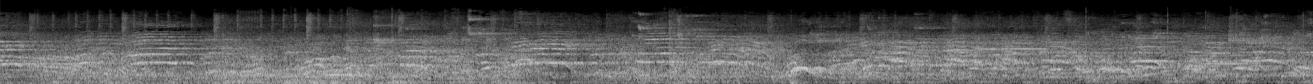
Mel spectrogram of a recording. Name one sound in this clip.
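Men talk and shout across a large echoing hall.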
